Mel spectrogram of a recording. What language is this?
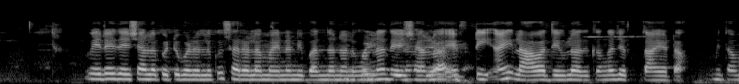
Telugu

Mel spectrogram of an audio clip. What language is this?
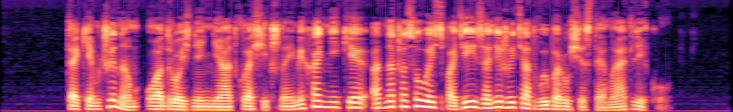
Belarusian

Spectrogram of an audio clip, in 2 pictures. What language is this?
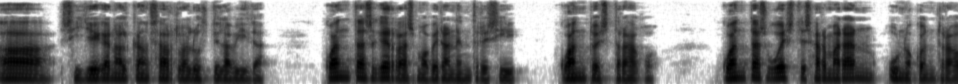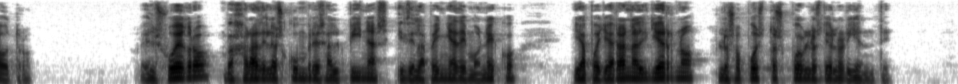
Spanish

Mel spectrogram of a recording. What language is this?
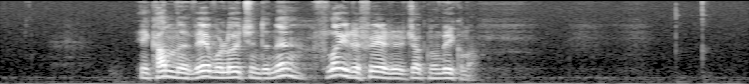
Faroese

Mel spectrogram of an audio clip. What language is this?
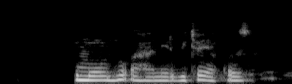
Kinyarwanda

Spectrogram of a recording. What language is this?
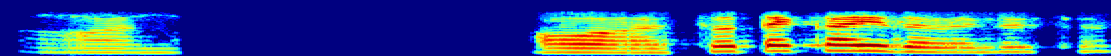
Kannada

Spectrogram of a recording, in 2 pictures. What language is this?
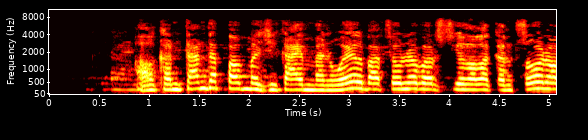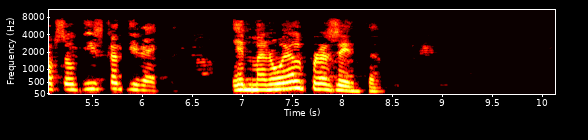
Catalan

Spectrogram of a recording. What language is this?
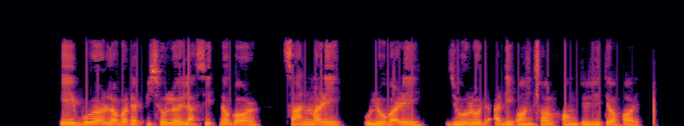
Assamese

